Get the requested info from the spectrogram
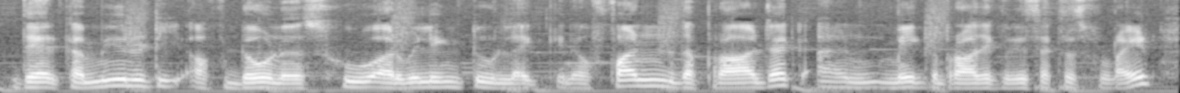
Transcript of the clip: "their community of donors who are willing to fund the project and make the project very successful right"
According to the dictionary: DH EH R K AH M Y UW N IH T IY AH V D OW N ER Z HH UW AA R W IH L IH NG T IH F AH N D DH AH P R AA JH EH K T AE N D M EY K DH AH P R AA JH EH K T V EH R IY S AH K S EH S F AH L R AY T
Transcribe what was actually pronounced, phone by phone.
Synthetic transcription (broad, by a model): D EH R K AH M Y UW N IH T IY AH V D OW N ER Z HH UW AA R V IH L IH NG T IH F AH N D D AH P R AA JH EH K T AE N D M EY K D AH P R AA JH EH K T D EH L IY S AH K S EH S F AH L R AY T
